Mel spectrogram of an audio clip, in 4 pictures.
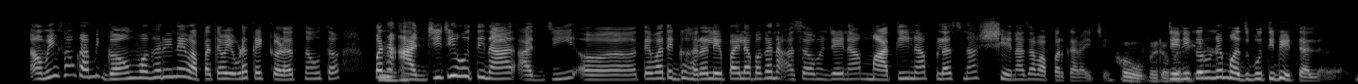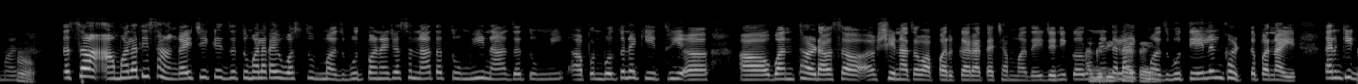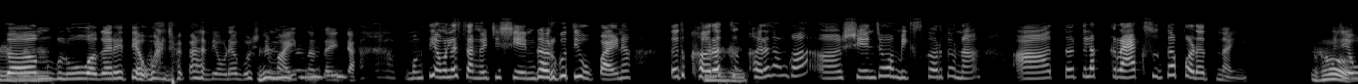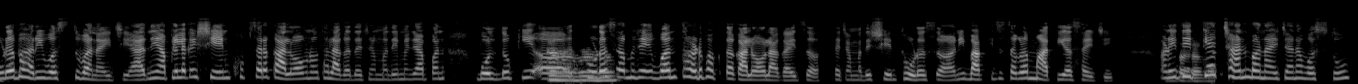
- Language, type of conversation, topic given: Marathi, podcast, लहानपणी तुम्ही स्वतःची खेळणी बनवली होती का?
- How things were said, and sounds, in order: in English: "गम"; other background noise; tapping; in English: "गम, ग्लू"; laughing while speaking: "तेव्हाच्या काळात"; chuckle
